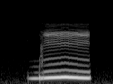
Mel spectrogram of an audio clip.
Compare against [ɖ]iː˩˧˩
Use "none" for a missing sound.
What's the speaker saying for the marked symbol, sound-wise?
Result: b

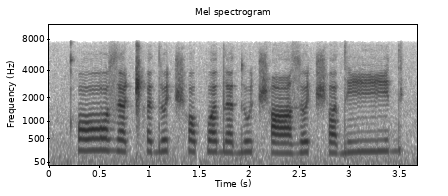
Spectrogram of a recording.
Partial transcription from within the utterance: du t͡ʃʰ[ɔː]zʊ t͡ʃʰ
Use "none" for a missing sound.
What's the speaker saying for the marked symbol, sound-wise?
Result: ɑː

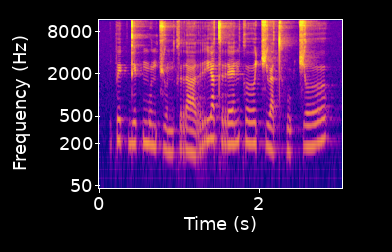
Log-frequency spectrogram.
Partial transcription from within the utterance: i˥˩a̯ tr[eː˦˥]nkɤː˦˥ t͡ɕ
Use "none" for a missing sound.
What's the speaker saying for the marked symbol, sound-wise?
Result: ɛː˦˥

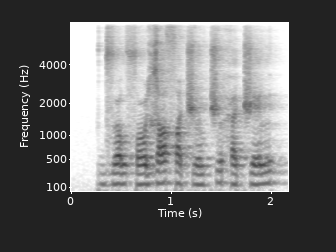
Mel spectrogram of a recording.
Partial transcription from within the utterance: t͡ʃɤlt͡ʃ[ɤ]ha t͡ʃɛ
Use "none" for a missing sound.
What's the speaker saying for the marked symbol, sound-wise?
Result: ɤ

